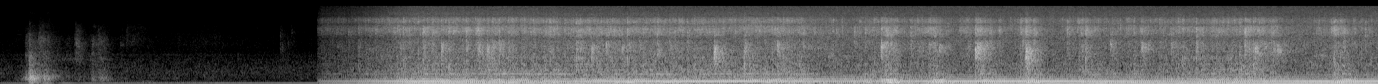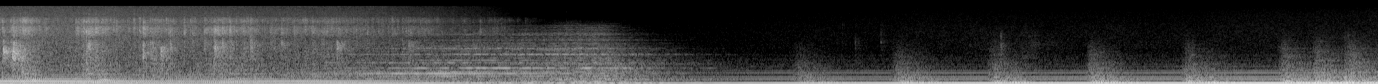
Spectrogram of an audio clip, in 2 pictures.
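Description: A steady rush of running shower water in a bathroom as a woman takes her shower starts abruptly after a few quiet seconds, holds loud and even for a long stretch, then cuts off, leaving a low humming drone.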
